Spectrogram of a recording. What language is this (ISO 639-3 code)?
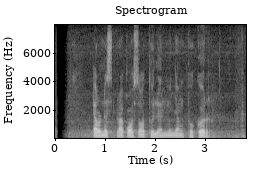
jav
